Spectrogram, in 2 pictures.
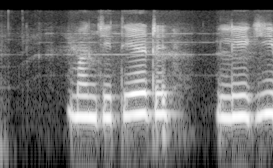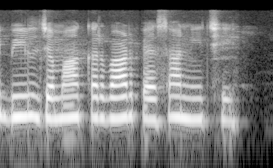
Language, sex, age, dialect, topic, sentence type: Magahi, female, 25-30, Northeastern/Surjapuri, banking, statement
